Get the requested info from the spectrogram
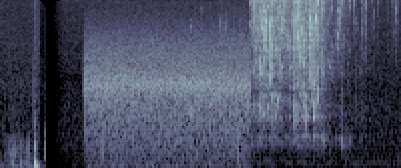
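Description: Liquid poured into a pot over chopped vegetables for about a second, a little past the middle. A short, sharp knock comes just after the start.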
